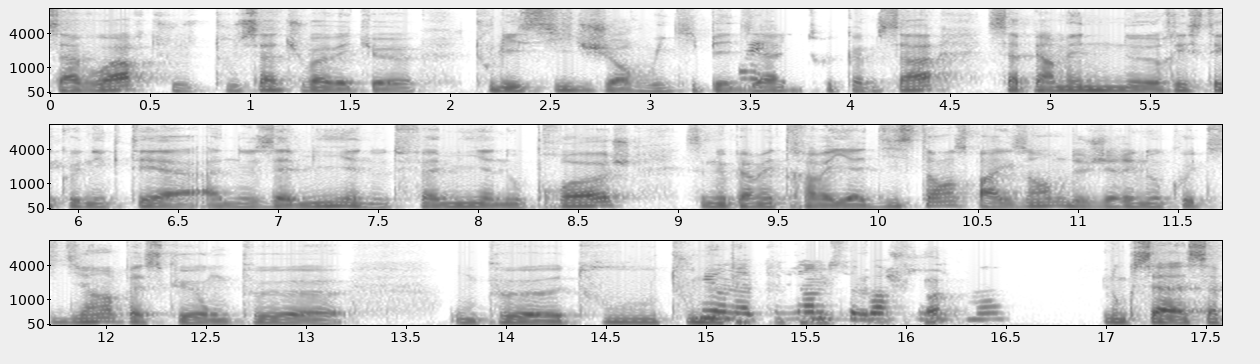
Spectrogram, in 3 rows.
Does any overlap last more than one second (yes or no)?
yes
